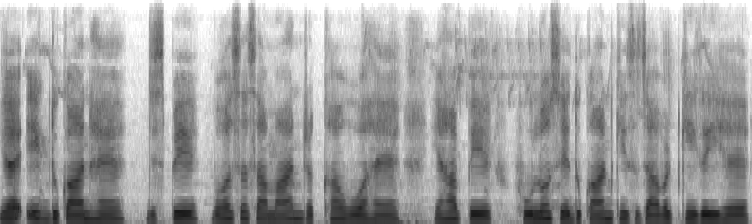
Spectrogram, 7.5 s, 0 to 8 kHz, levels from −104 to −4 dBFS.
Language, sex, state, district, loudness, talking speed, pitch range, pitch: Hindi, female, Uttar Pradesh, Jalaun, -23 LUFS, 165 wpm, 205-220 Hz, 210 Hz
